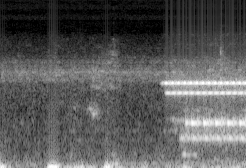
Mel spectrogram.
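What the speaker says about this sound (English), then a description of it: "Oh, sorry, my phone is ringing." A phone rings indoors at a card-making and stamping session, its steady electronic ringtone starting partway through and sounding alone and fairly loud after a few low thumps.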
